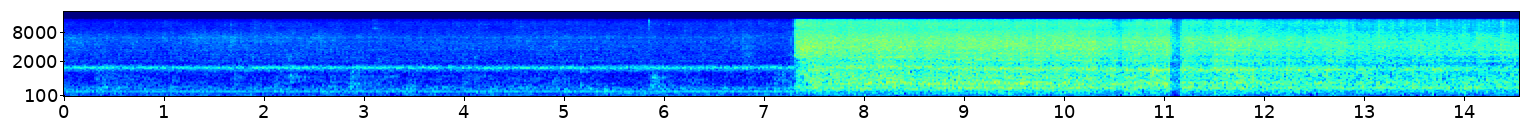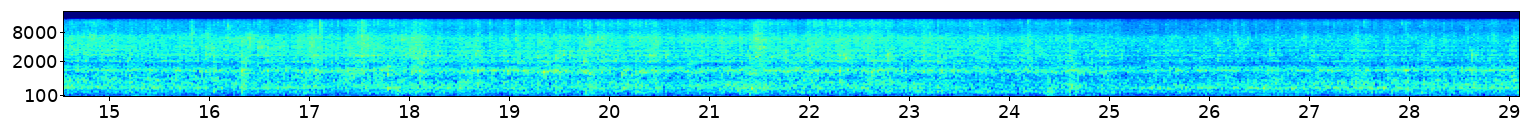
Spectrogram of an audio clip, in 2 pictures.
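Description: Wet, freshly washed ivy gourd (tindora) pieces go into hot oil in a steel pot: a sudden loud sizzle starts about seven seconds in and slowly eases off.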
